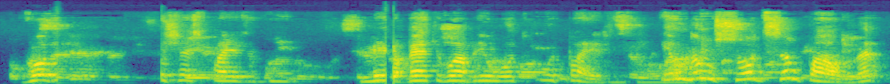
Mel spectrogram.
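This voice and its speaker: A man's voice: sits high, expressive, brisk, a crowd in the background. Northeastern Brazilian man coaching in echoey room. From Bahia, Brazil. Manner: storytelling, asks listener for agreement. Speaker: business mentor. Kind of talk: conversational business coaching.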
